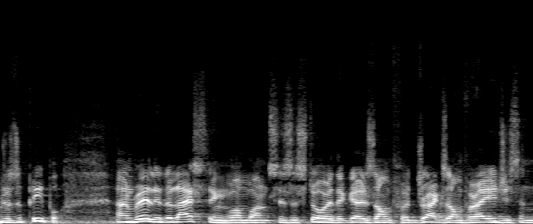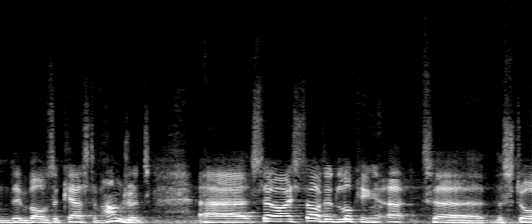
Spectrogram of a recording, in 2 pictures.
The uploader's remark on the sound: Recorded at Chalke Valley History Festival 2016.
